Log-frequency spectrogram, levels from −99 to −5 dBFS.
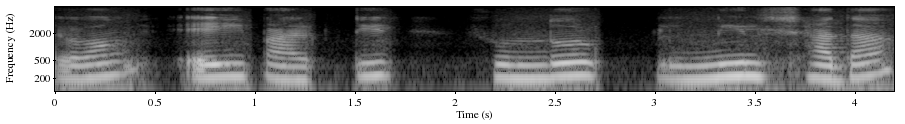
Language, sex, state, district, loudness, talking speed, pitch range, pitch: Bengali, female, West Bengal, Jalpaiguri, -33 LUFS, 100 wpm, 195-220 Hz, 210 Hz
